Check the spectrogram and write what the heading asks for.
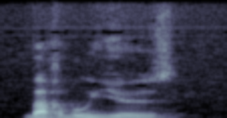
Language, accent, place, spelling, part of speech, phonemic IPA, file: French, France, Lyon, barbouilleuse, noun, /baʁ.bu.jøz/, LL-Q150 (fra)-barbouilleuse.wav
- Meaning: female equivalent of barbouilleur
